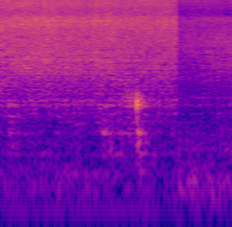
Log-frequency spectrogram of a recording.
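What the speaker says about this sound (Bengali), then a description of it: "হলুদ দিয়ে আবার কিছুক্ষণ নাড়তে হবে।" Turmeric and spices stirred through hot oil in a pan for Bengali amra chutney, a steady close sizzle with a brief scrape of stirring, the frying hiss dropping slightly near the end.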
